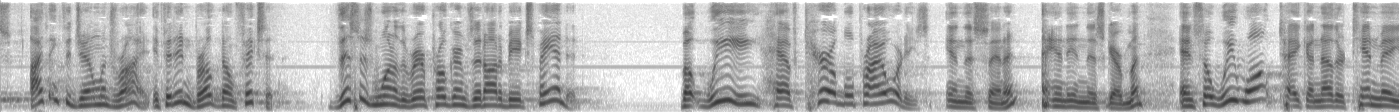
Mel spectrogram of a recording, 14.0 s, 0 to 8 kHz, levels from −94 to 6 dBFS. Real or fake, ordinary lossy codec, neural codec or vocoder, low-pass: real; MP3, 48 kbps; none; 7.2 kHz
